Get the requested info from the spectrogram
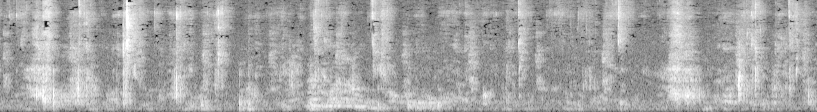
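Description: Quiet close-up eating sounds of a person eating rice and fish with her fingers: irregular small clicks and wet lip smacks from chewing, with soft squishing of rice being mixed by hand on the plate.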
